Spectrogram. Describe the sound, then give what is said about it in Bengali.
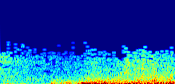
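An explosion from fire arrows striking trees in an air attack: a loud, deep rumbling blast swells up after a brief moment and continues as a sustained, broad roar with no voices. “এমন সময় কোথা থেকে দুটো আগুনের তীর ছুটে এসে ওদের কাছাকাছি গাছপালার উপর ঠিকরে পড়ে কান ফাটানো বিস্ফোরণ ঘটাল। Air attack”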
